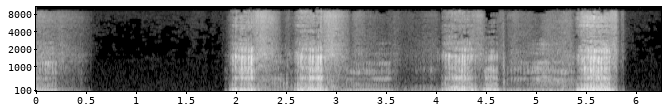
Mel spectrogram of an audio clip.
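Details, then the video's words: A wild boar utters harsh, low growling grunts, starting with a brief trailing sound and then, after a pause, a run of four choppy bursts over about four seconds. "Wild boar sounds Wild boar sound effect"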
